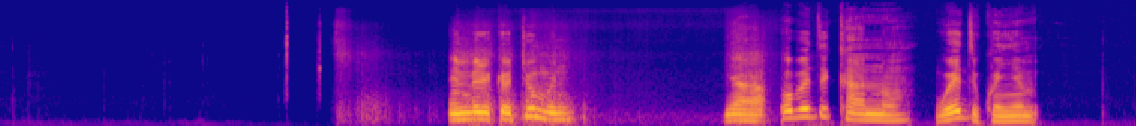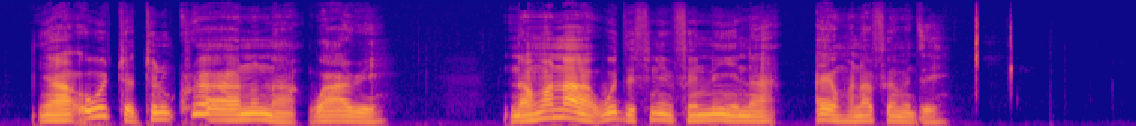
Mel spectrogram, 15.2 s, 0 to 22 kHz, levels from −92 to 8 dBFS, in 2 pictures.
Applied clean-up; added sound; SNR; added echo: neural mask model RNNoise.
